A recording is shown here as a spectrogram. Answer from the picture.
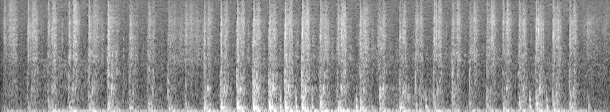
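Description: A wad of paper towel dabbed rapidly on paper over the work table, making soft taps at about seven or eight a second, loudest in the middle.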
